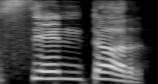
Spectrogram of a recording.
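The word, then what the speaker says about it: center: सी का स देखिए सी इ एन टी ई आर तो इसे पढ़ेंगे दोस्तों सेंटर टी आर को ट पढ़ेंगे यहां पे टर नहीं पढ़ेंगे सेंटर हो जाएगा क्लियर है फिर देखिए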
